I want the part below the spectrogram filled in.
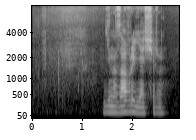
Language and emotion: Russian, neutral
